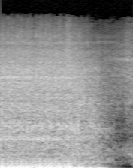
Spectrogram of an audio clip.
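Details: Yamaha Virago V-twin after replacing both ignition coils, new plug wires, NGK caps and spark plugs: deep, even idle thump with steady firing pulses before it cuts out, steady tach, no misfire or stumble; normal start and idle.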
